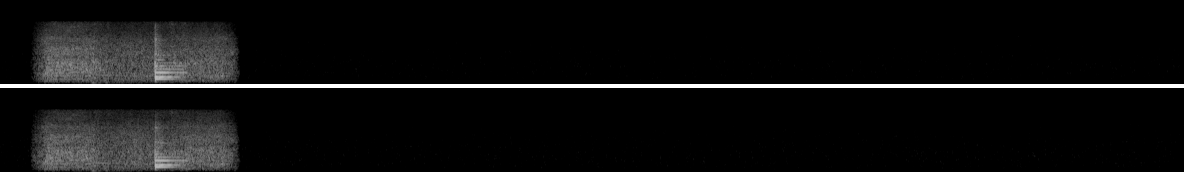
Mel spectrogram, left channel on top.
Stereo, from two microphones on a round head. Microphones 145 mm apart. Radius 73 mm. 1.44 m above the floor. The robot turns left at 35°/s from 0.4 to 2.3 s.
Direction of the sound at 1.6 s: 25° left (ahead or behind).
